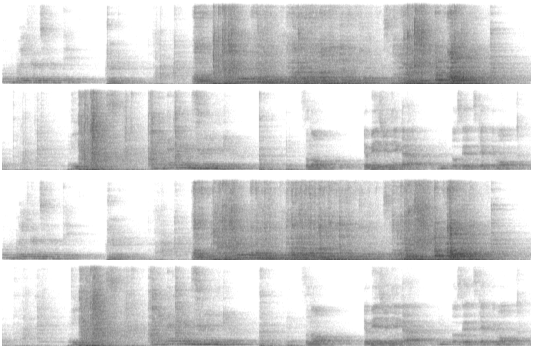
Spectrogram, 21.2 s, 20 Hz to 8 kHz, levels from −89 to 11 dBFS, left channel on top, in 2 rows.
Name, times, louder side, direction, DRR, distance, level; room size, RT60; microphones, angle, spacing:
voice 1, 0.1-1.4 4.4-8.1 12.0-12.9 13.5-15.3 19.3-19.5, left 1 dB, 30° right, -9 dB, 0.7 m, -33 dB
Domestic sounds home sounds, 2.1-2.5 3.0-3.5 4.2-5.4 5.9-6.0 6.6-7.4 8.0-9.3 9.7-9.8 10.4-11.4 11.9-12.6 13.0-13.7 14.0-14.1 15.0-15.1 15.7-15.8 16.2-16.4, left 1 dB, 80° left, 0.4 m, -27 dB
sound 1, 3.8-9.7, right 1 dB, 65° right, 0.4 m, -23 dB
voice 2, 16.6-17.0 17.8-18.9 19.6-20.9, left 1 dB, 15° left, -4 dB, 0.4 m, -35 dB
2.5 x 2.1 x 2.6 m, 2.2 s
head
